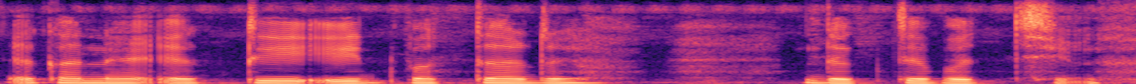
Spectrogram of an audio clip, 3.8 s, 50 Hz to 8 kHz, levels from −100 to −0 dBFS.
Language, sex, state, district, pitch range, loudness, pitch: Bengali, female, Assam, Hailakandi, 185-195 Hz, -16 LUFS, 185 Hz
